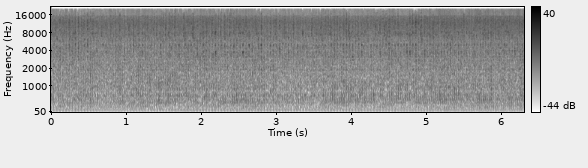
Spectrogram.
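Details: Franklin 165 aircraft engine test run after repairs following a blown cylinder: steady even roar with the prop beating smoothly, no misses or stumbles; sounds much better, running healthy.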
